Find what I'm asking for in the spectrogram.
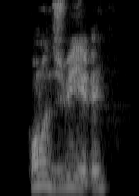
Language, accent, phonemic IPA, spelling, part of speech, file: French, Canada, /kɔ̃.dɥi.ʁe/, conduirez, verb, LL-Q150 (fra)-conduirez.wav
- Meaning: second-person plural future of conduire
